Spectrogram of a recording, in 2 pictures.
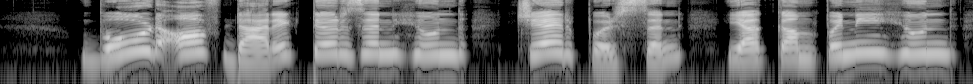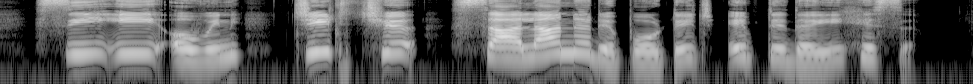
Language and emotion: Kashmiri, neutral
